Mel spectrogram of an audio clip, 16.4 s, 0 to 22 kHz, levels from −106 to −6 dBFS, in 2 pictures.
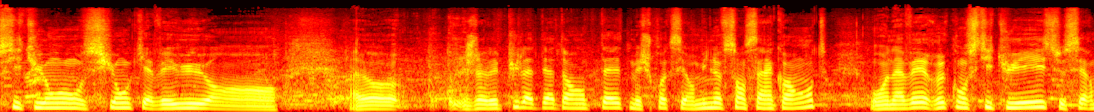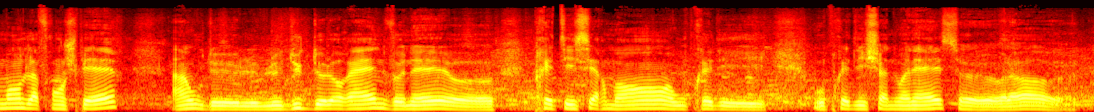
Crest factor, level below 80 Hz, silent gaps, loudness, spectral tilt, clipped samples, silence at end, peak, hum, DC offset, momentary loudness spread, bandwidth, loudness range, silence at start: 16 dB; -64 dBFS; none; -20 LUFS; -5.5 dB/octave; under 0.1%; 0 s; -4 dBFS; none; under 0.1%; 8 LU; 17 kHz; 2 LU; 0 s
